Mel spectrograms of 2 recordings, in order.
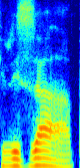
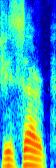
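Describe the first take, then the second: First: The R after the vowel is silent. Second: The R after the vowel is pronounced. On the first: The speaker calls it right. "British English reserve" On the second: The speaker calls it wrong. "not reserve"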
